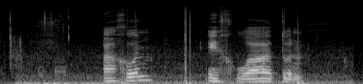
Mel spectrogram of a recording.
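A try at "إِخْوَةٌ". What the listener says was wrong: Ikhwatun, wanya pendek. Pendek, ya, wanya jangan panjang.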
